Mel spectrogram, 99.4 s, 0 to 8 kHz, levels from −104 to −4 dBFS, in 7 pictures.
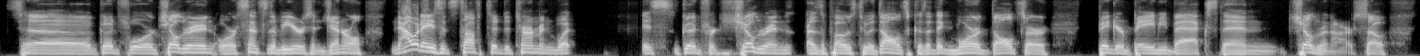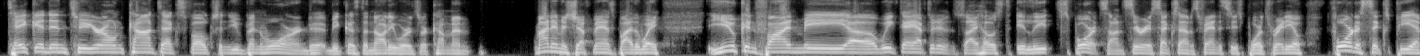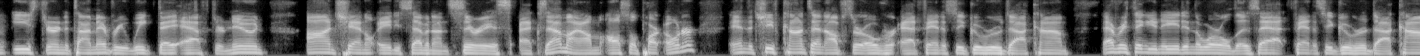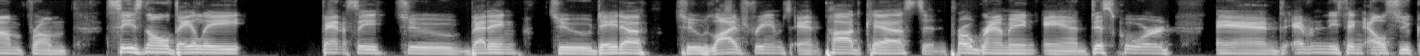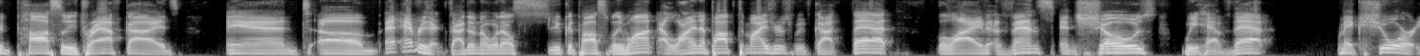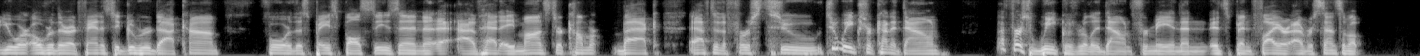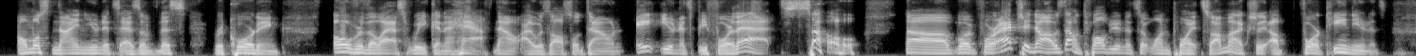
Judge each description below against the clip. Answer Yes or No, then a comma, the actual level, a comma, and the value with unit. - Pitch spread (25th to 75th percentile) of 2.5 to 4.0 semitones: Yes, average, 3.6 semitones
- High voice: No, low, 115 Hz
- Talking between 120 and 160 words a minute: Yes, average, 155 wpm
